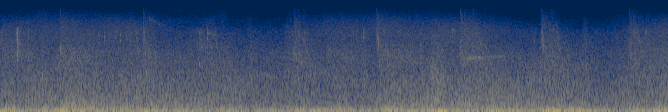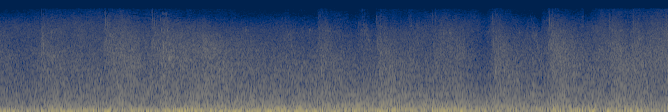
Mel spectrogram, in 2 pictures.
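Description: Ship engines rumble low and steadily.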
